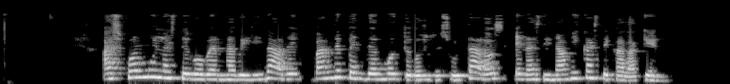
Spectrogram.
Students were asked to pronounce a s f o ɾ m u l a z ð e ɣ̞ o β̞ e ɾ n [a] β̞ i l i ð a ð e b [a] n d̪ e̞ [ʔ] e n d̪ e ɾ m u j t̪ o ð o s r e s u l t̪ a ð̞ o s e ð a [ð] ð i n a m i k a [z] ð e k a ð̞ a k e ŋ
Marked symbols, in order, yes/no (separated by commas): yes, yes, no, no, yes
